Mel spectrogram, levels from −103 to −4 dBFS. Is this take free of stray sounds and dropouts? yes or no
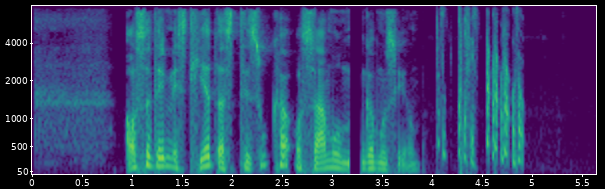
no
